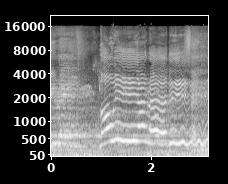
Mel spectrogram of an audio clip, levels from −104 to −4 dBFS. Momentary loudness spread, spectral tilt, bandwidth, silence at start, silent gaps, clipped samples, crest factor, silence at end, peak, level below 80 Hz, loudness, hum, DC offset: 6 LU; -4 dB/octave; 16.5 kHz; 0 s; none; under 0.1%; 10 dB; 0 s; 0 dBFS; -26 dBFS; -11 LUFS; none; under 0.1%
